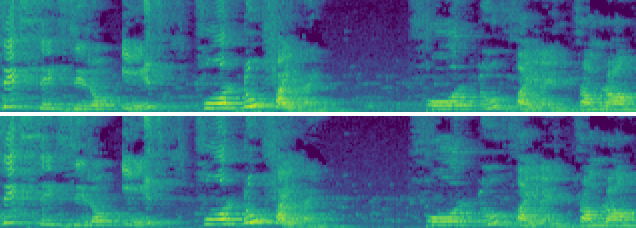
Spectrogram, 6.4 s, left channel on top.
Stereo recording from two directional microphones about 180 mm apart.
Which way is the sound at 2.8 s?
20° left (ahead or behind).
